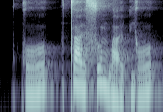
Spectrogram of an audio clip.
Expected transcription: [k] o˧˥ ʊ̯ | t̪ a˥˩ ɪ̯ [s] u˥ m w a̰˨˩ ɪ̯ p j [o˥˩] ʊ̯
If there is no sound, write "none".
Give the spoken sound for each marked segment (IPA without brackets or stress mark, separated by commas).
k, s, o˧˥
